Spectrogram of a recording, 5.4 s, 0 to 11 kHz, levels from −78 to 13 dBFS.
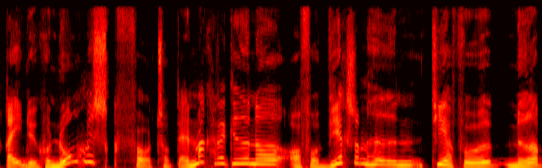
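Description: No technical fault can be heard anywhere in the recording; the speech signal stays steady throughout, with nothing that interrupts or disturbs it.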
